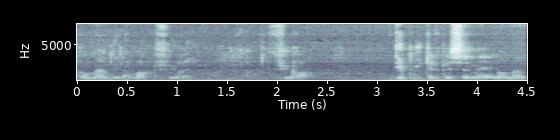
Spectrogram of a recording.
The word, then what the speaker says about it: Fura: Ici, on le prononce Fura.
